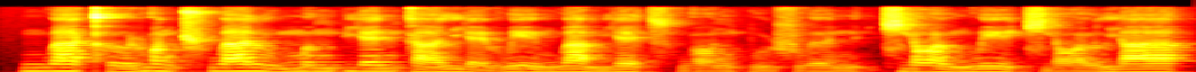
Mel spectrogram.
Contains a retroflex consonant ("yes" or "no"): yes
